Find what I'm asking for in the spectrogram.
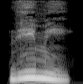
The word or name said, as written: ತಿಮಿ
